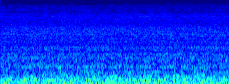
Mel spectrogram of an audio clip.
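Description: Steady low rumble and hiss of a car's cabin background noise, heard from inside the car.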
